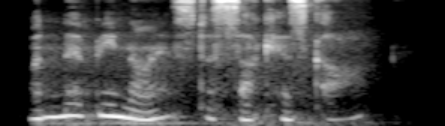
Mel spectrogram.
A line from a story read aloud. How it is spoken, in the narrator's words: a thought that feels like a kiss whispers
